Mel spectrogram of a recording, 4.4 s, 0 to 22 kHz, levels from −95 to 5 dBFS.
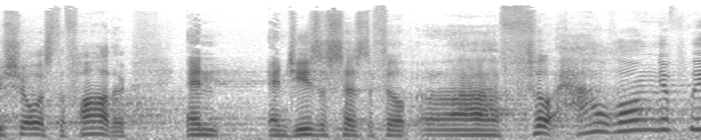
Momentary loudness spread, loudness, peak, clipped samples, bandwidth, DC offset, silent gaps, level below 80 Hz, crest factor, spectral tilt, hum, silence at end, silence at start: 6 LU; -31 LUFS; -12 dBFS; under 0.1%; 19 kHz; under 0.1%; none; -60 dBFS; 18 dB; -5 dB/octave; none; 0 s; 0 s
